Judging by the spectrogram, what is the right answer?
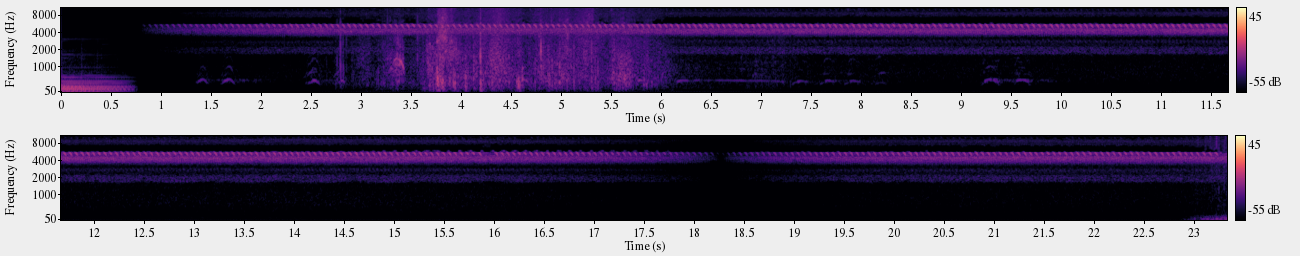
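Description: Night ambience of insects chirring in a steady, high drone. A few faint low hoots sound in the first ten seconds, and a short noisy rustle comes about three to six seconds in. The chirring fades out briefly around eighteen seconds in and returns.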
